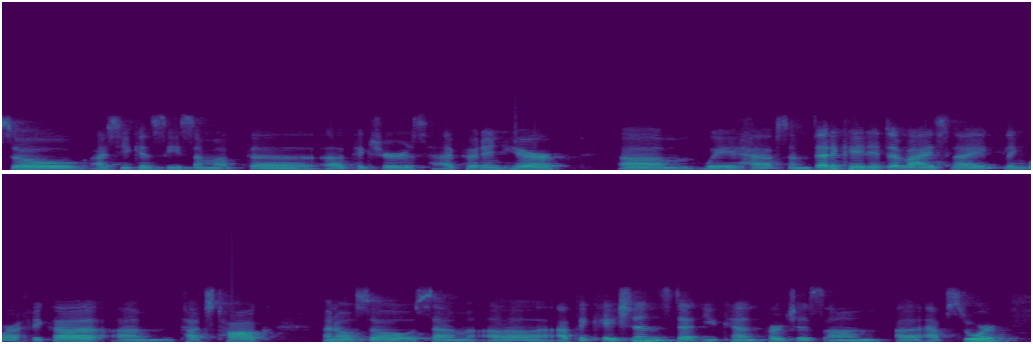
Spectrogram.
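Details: Adult woman presenting; normal adult speech.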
